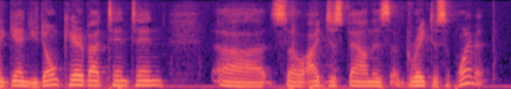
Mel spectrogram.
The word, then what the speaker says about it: Tintin: You love Tintin. That's how you say it in French, right? Yes. Tintin. Yes, that's right.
